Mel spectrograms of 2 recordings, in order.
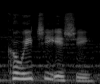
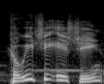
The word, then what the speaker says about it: Koichi Ishii: is there a right click option how to pronounce read aloud section koichi ishii koichi ishii oh thank you internet listen here and and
